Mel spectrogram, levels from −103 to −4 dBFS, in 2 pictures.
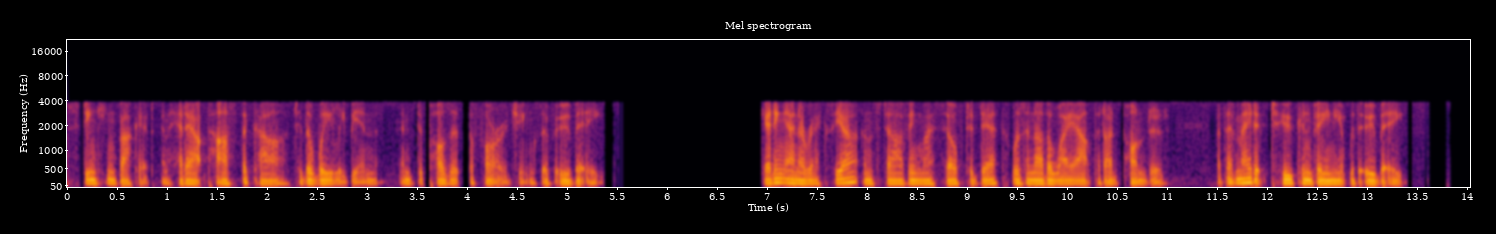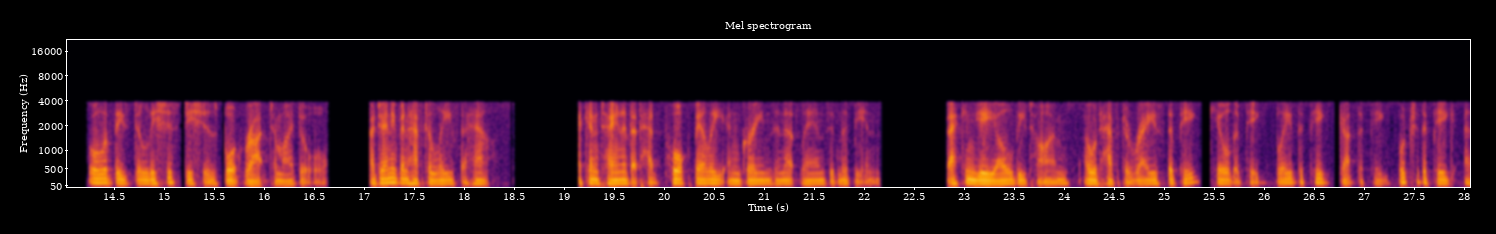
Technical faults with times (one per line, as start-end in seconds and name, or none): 0.00-28.06 Dialogic VOX ADPCM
